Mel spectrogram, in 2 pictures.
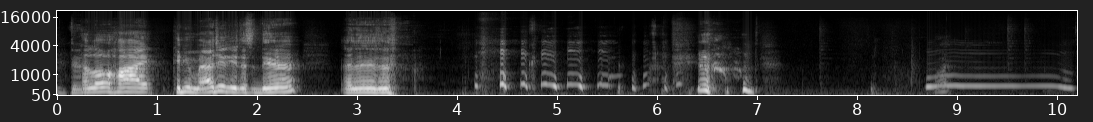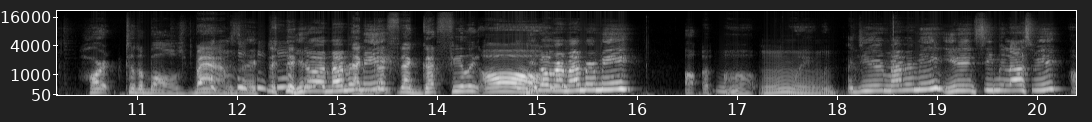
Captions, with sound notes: "Hello, hi." Can you imagine you're just there? And then this is-- [LAUGHTER] [LAUGHTER] "What?" Heart to the balls, bam. "You don't remember me?" That gut feeling, oh. "You don't remember me?" "Do you remember me?" "You didn't see me last week?"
